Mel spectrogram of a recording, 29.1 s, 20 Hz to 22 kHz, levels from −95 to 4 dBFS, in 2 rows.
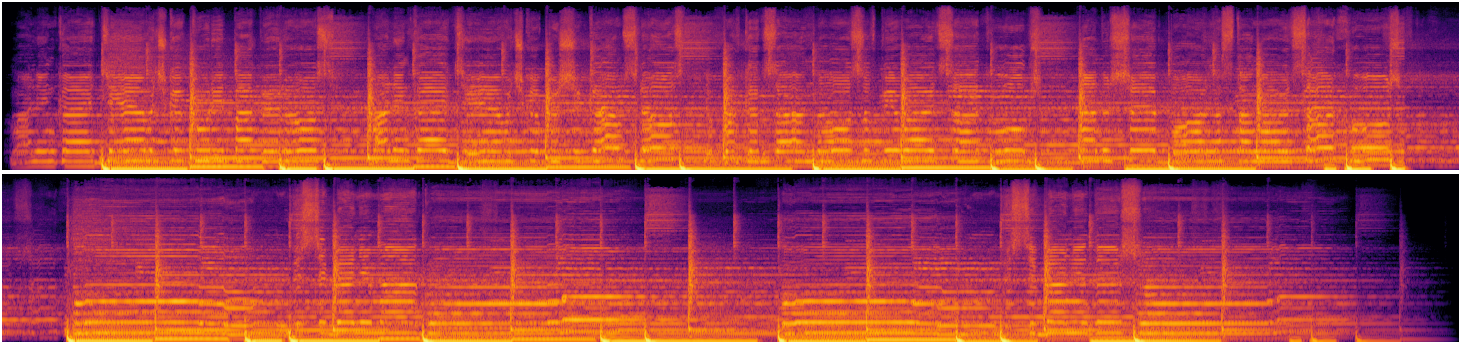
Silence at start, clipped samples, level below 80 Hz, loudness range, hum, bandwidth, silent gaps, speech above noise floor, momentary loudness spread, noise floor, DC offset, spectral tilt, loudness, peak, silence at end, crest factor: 0.1 s; under 0.1%; -14 dBFS; 2 LU; none; 17.5 kHz; none; 40 dB; 8 LU; -51 dBFS; under 0.1%; -5.5 dB/octave; -13 LUFS; 0 dBFS; 0.7 s; 12 dB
